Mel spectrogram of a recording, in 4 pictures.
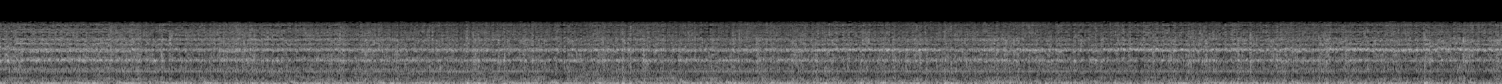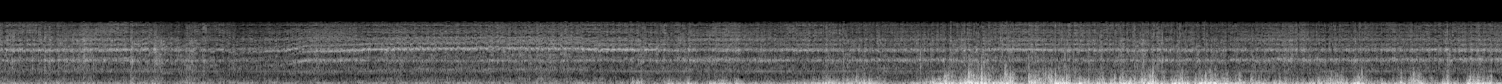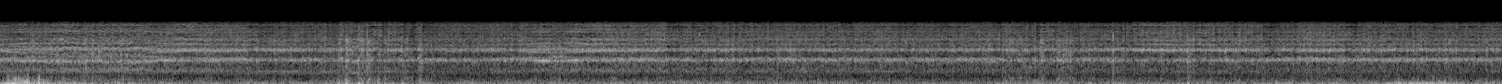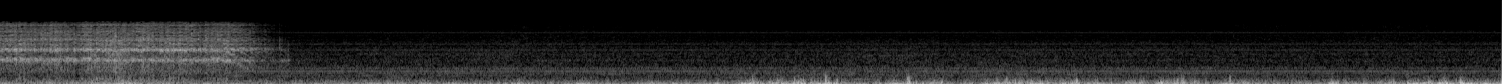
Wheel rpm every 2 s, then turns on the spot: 160, 160, 160, 160, 160, 160, 160, 160, 140, 150, 160, 160, 160, 160, 160, 160, 160, 160, 160, 160, 160, 160, 160, 130, 0, 0, 0, 0, 0, 0.
none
